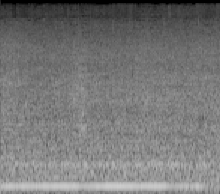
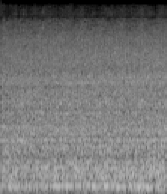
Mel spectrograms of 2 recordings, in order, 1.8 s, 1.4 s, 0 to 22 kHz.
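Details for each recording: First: 2006 Chrysler Pacifica at about 70,000 miles after repairing the coil 3 wire by splicing, soldering and heat-shrinking it (earlier P2308/P0303). Steady, even low hum at idle with no stumbles or skips; 13.7 average, no misfire, no codes. Normal idle, fixed. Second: 2006 Chrysler Pacifica at about 70,000 miles, codes P2308 (coil 3 secondary, insufficient ionization) and P0303. Rough, uneven idle with a faint stumble: cylinder 3 misfiring with coil control at about 7 volts. A jumper wire cures it, so the coil wire is likely cut or shorted.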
